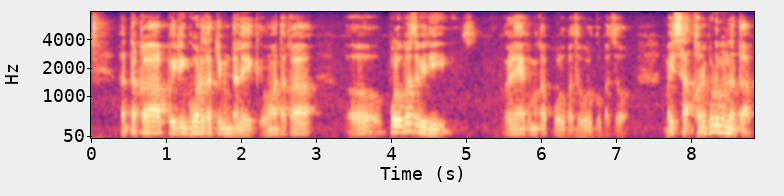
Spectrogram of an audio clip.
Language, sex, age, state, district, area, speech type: Goan Konkani, male, 60+, Goa, Canacona, rural, spontaneous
